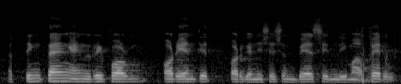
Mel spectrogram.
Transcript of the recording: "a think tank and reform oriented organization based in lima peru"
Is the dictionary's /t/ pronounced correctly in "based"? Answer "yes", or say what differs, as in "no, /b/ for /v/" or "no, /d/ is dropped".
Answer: no, /t/ is dropped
